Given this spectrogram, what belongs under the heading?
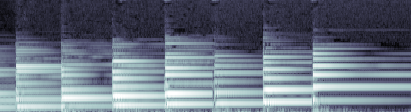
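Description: A natural minor scale played on a single instrument: seven evenly spaced plucked notes climb stepwise, each decaying before the next, clear and close with no talk.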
